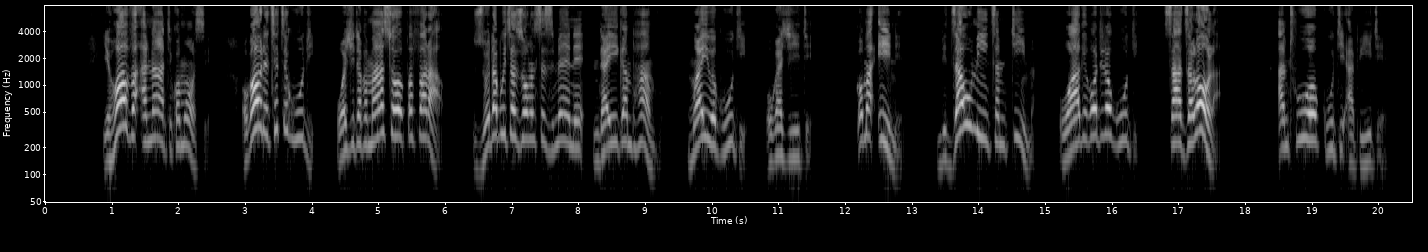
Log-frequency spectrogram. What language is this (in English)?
Nyanja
